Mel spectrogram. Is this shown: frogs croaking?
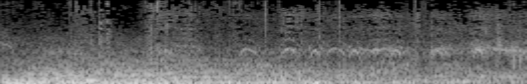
no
